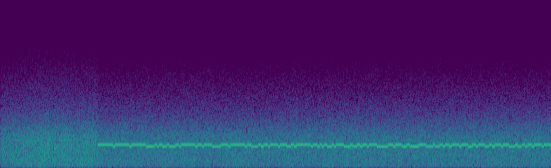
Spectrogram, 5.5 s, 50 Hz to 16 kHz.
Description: RTTY (45.45 baud, 170 Hz shift), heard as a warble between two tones, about 2200 Hz centre, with radio static. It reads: 9A7JG 579 771 …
